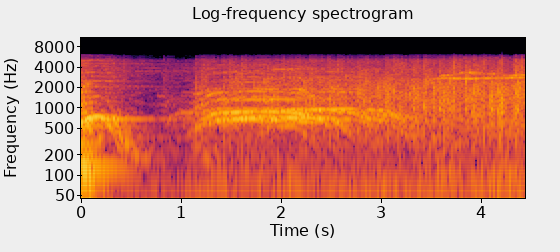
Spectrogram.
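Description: A song ends on a last sung note, then the audience applauds from about a second in. A voice holds one long note over the clapping.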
